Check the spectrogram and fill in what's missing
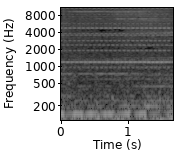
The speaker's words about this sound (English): But a short time later, the phone rings.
